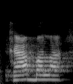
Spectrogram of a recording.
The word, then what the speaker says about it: cabala: specifico si chiama cabala da pronunciare proprio così con l'accento sulla finale perché si dice kamala si pensa al gioco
